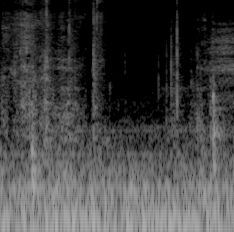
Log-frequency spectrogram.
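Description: Faint handling of a paper tea bag and its cardboard box: a few light ticks and rustles over a low, steady room hum.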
